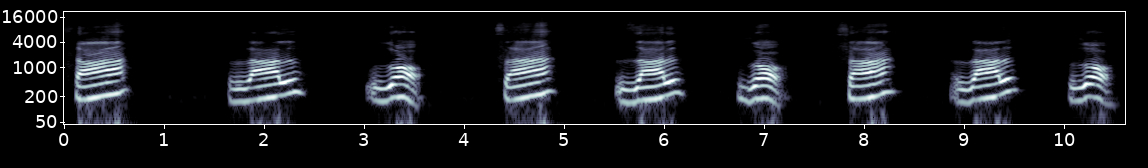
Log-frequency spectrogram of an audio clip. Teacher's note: জিহ্বার আগা সামনের উপরের যে দাঁত আছে এই দাঁতগুলোর আগার সাথে, জিহ্বার আগা এবং দাঁতের আগা একসাথে লাগিয়ে পড়তে হয়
